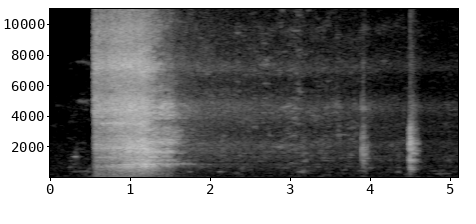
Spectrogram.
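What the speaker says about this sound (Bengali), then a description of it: "মোচাগুলো আমি দিয়ে দিচ্ছি কড়াইতে।" Chopped banana flower, parboiled for a Bengali mochar ghonto, hits a hot wok with a loud burst of hiss and steam that fades over about a second, then a low simmering crackle with two short sharp pops near the end.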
